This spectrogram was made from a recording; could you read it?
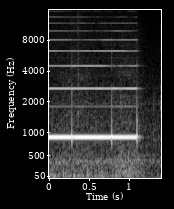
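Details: Toshiba laptop that won't boot Windows and restarts to the logo, now booting from a Windows 10 USB: a steady high beep of about a second with faint clicks every half second. Repeated beeping at startup, cause unknown.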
